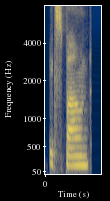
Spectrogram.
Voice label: "expound", Indian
